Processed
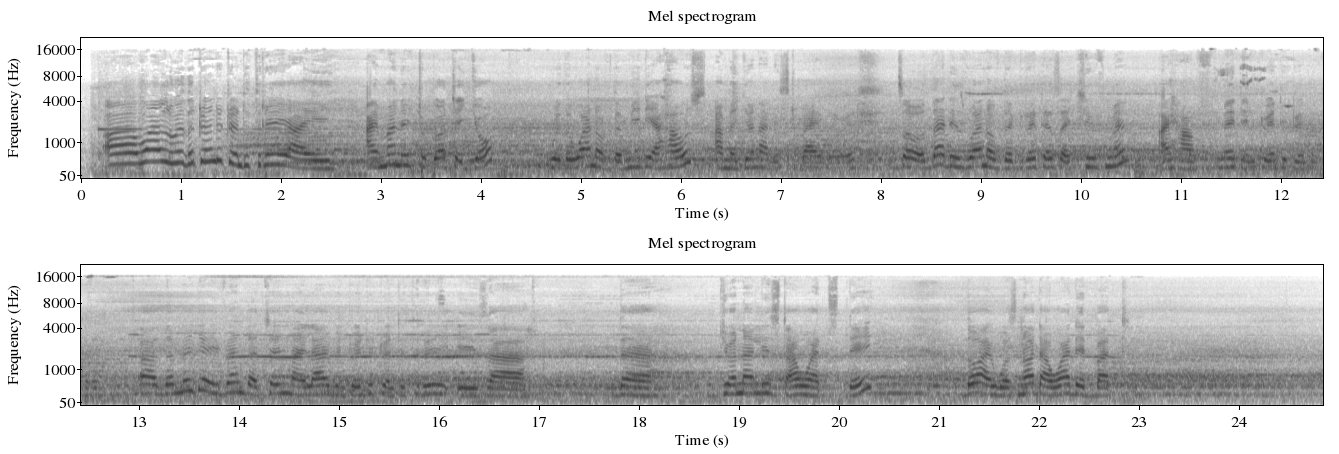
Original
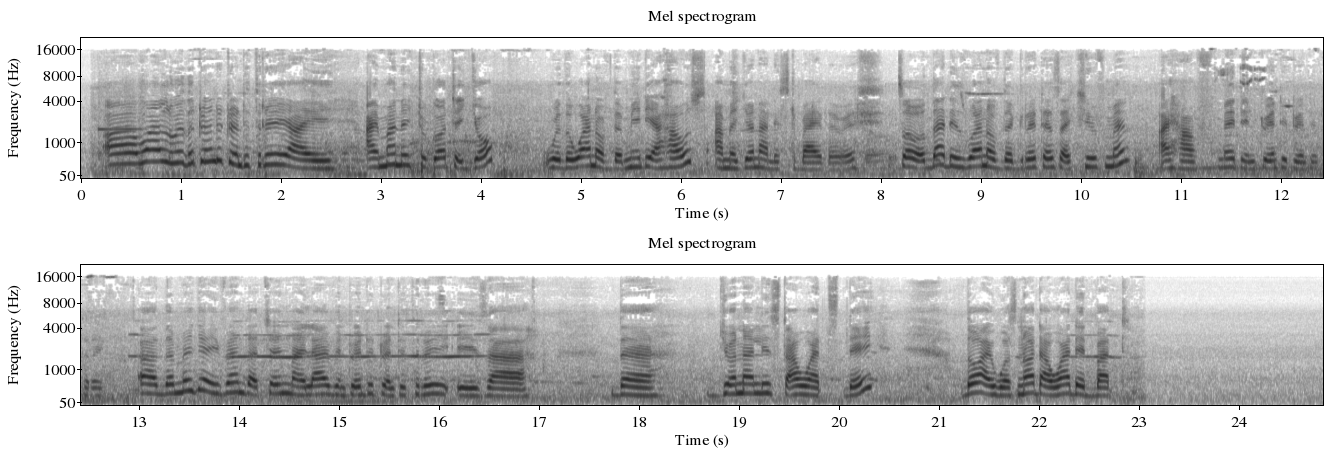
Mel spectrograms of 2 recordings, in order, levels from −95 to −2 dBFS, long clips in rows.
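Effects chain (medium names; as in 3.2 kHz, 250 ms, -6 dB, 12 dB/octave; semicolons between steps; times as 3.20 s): echo that smears into a reverb 1564 ms, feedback 57%, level -6.5 dB; trim -8.5 dB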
